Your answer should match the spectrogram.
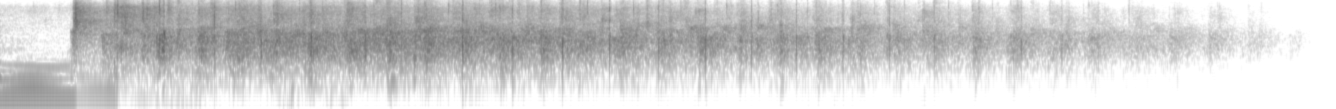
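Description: The last held chord of the music stops about half a second in and an audience breaks into applause, which slowly fades away toward the end.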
